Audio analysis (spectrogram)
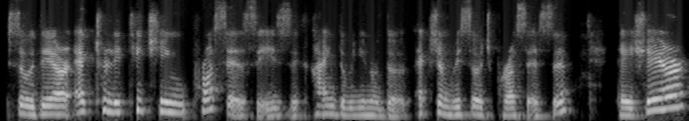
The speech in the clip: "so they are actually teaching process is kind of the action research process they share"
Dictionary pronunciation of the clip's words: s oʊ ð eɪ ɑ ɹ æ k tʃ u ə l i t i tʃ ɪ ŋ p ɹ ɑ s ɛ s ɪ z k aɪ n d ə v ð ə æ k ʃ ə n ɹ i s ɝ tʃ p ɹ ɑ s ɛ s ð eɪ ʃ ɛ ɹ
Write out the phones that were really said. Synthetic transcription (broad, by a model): s oʊ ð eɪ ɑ ɹ æ k tʃ u ə l i t i tʃ ɪ ŋ p ɹ ɑ s ɛ s ɪ z k aɪ n d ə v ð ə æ k ʃ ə n ɹ i s ɝ tʃ p ɹ ɑ s ɛ s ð eɪ ʃ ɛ ɹ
